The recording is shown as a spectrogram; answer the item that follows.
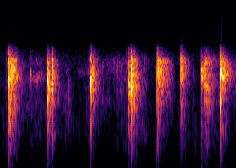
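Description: Hands clapping in a steady rhythm, about six claps at roughly three a second.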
